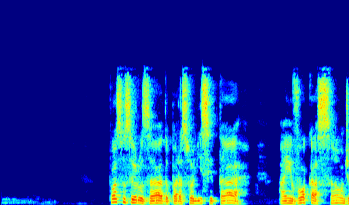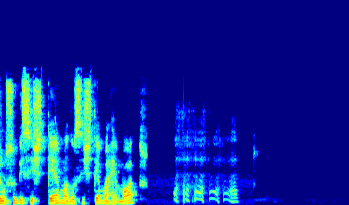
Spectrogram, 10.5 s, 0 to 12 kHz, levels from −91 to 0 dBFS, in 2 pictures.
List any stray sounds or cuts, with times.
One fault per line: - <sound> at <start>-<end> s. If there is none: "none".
- laugh at 7.8-8.9 s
